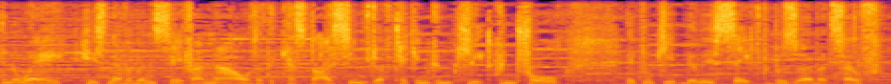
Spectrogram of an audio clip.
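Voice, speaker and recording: A man's voice: lowish voice, sing-song, brisk, music in the background. A man playing a grave, erudite ancient time traveller in an audio drama, with formal, slightly pompous phrasing.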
